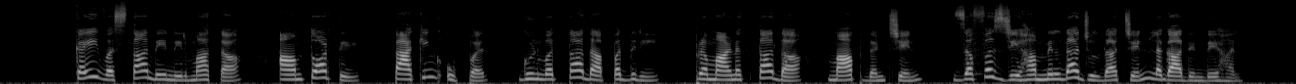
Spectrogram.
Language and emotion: Punjabi, neutral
